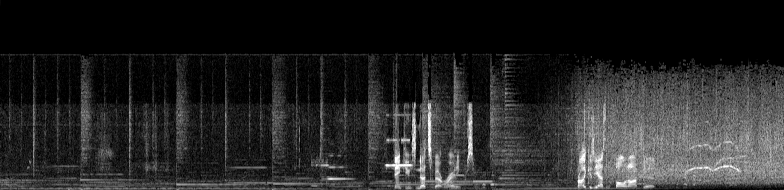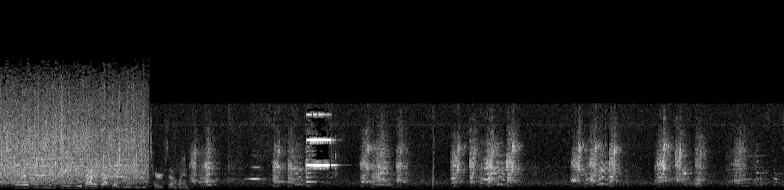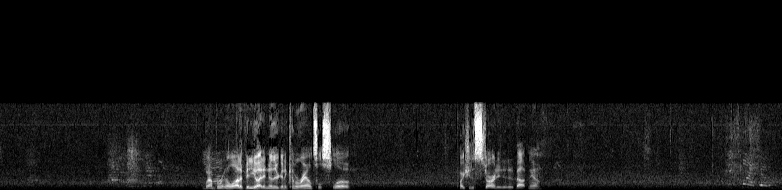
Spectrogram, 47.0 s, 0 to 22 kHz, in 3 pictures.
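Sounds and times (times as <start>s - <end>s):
shrill steady tone: 0.0s - 16.9s
geese honking: 0.0s - 18.7s, 19.4s - 23.9s, 24.7s - 26.2s, 27.1s - 28.2s, 28.8s - 31.3s, 33.5s - 34.5s
faint outdoor background hiss: 0.0s - 47.0s.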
